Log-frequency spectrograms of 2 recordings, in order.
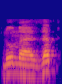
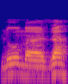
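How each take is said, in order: First: The word ends with a clear t sound. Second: The word ends softly without a t sound. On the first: The speaker calls it wrong. "ലുമസത്ത് എന്ന് പറയണ്ട, താ വരണ്ട" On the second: The speaker calls it right. "അത്ത് എന്നല്ല വര, അഹ്"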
